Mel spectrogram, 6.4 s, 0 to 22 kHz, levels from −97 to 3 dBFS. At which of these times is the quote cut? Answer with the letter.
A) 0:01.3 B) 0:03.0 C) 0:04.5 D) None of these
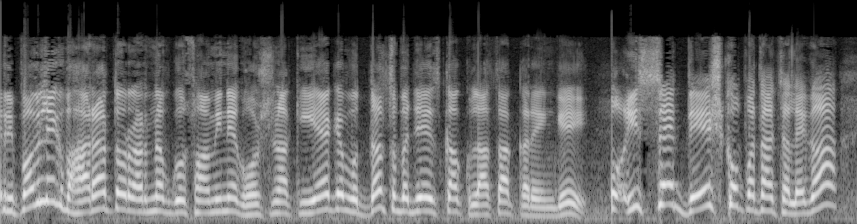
C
